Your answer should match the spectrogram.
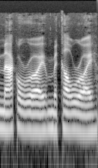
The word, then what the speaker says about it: McIlroy: Rory McIlroy, how do you say his last name? – McIlroy. You got it.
